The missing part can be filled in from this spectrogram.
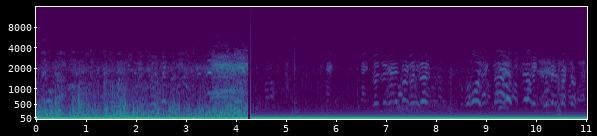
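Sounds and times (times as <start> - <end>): wind buffeting microphone: 0.0 - 4.3.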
